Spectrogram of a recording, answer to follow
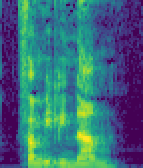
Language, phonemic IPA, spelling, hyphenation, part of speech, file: Dutch, /faːˈmi.liˌnaːm/, familienaam, fa‧mi‧lie‧naam, noun, Nl-familienaam.ogg
- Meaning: 1. surname 2. name of a taxonomic family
